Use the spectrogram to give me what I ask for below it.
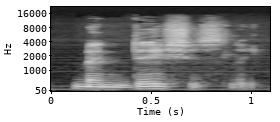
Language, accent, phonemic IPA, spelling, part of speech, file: English, US, /mɛnˈdeɪʃəsli/, mendaciously, adverb, En-us-mendaciously.ogg
- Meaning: In a lying or deceitful manner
